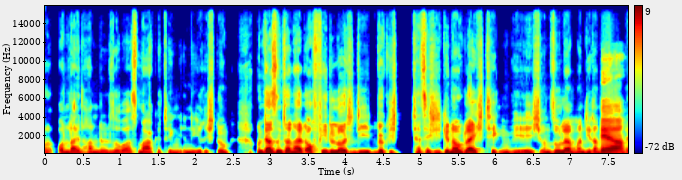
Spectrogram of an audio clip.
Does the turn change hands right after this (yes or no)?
yes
